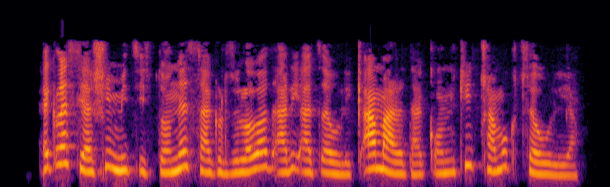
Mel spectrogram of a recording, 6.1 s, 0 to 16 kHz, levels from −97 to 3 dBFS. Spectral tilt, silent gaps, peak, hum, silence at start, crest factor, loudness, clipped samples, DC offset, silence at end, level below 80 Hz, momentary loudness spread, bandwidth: -4.5 dB/octave; none; 0 dBFS; none; 0.4 s; 20 dB; -20 LUFS; under 0.1%; under 0.1%; 0.35 s; -66 dBFS; 10 LU; 8 kHz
